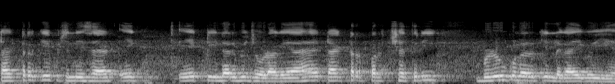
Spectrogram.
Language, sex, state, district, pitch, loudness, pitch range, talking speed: Hindi, male, Uttar Pradesh, Shamli, 175 Hz, -14 LUFS, 160-185 Hz, 205 wpm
